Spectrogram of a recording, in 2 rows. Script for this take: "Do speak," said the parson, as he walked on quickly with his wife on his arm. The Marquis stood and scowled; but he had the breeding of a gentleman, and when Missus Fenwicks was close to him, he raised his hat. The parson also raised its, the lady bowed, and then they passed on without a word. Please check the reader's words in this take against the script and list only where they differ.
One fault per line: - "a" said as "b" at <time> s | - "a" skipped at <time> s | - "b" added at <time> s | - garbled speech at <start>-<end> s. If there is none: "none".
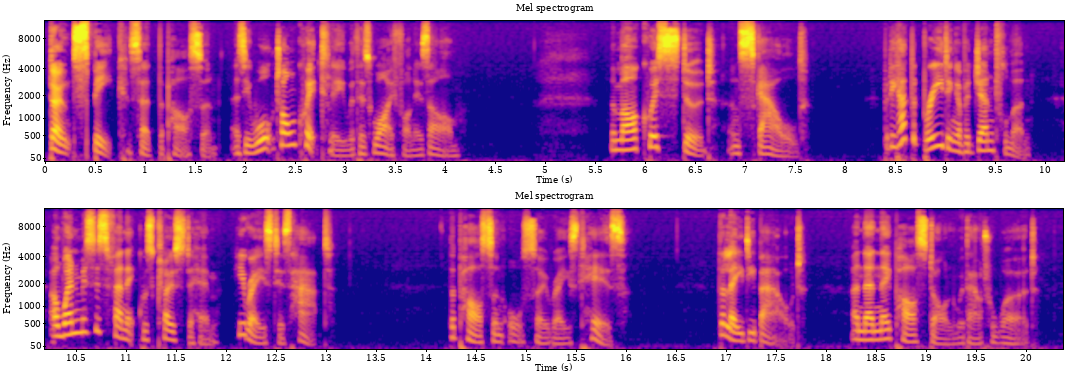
- "Do" said as "Don't" at 0.0 s
- "Fenwicks" said as "Fenwick" at 10.8 s
- "its" said as "his" at 15.6 s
